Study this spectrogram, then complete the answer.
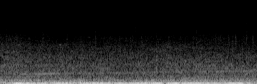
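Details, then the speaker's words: V12 BMW E32 750iL on the autobahn after tightening the ball joint; only low even road and engine rumble at speed, no scraping, quiet driveline. "no more noise can you go any faster"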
